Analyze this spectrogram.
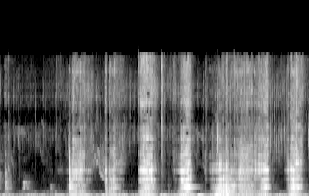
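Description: A metal spatula scrapes against an iron pan.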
